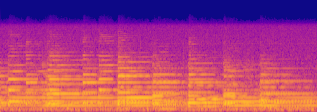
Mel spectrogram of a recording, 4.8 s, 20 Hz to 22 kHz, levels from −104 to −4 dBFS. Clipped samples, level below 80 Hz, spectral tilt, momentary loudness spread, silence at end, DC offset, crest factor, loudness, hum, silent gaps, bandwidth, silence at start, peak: under 0.1%; -70 dBFS; -6.5 dB/octave; 4 LU; 0 s; under 0.1%; 14 dB; -20 LUFS; none; none; 9.4 kHz; 0 s; -4 dBFS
